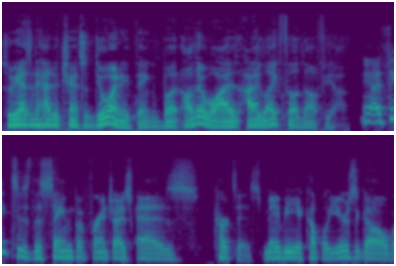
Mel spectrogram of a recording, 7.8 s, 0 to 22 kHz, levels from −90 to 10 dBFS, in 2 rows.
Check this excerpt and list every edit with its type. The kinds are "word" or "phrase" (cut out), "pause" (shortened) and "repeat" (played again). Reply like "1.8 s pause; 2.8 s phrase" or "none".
2.5 s word; 3.5 s pause; 4.0 s phrase; 4.6 s word; 5.2 s word; 6.2 s word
